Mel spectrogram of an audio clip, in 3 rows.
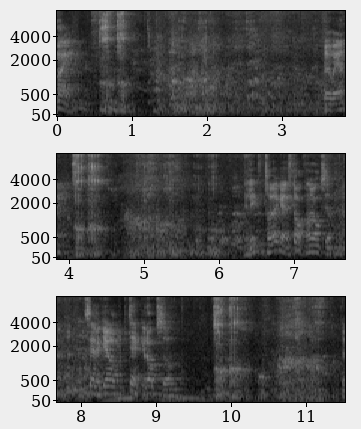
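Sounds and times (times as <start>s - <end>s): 
speech: 0.0s - 0.6s, 3.6s - 4.2s, 6.4s - 9.9s
audience members grunting in imitation of pigs: 0.5s - 6.4s, 9.4s - 11.5s
laughter: 1.0s - 3.8s, 4.8s - 9.5s.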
